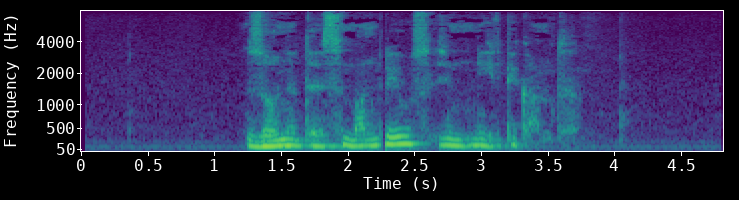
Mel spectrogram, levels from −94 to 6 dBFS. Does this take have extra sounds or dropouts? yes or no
yes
